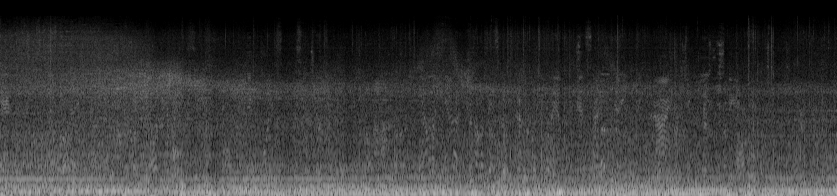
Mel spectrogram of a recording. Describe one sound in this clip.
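A bus engine rumbles steadily from inside the moving vehicle.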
